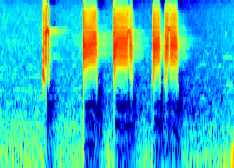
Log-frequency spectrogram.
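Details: Black francolin, called kala teetar locally, calling clearly: one brief sharp note, then four rasping, grating bursts, the final two run together, against a quiet background.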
